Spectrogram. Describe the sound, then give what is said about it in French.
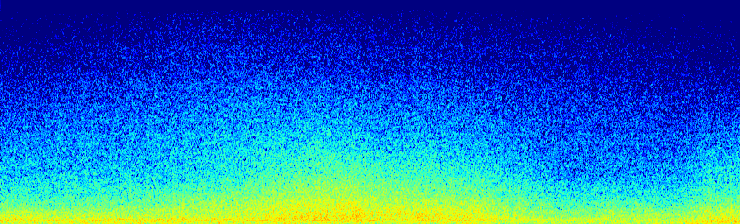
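Waves wash onto a shore in a steady, hissing roar that swells into one fuller surge midway before easing back. No voices are heard. “Le claquement des vagues.”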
